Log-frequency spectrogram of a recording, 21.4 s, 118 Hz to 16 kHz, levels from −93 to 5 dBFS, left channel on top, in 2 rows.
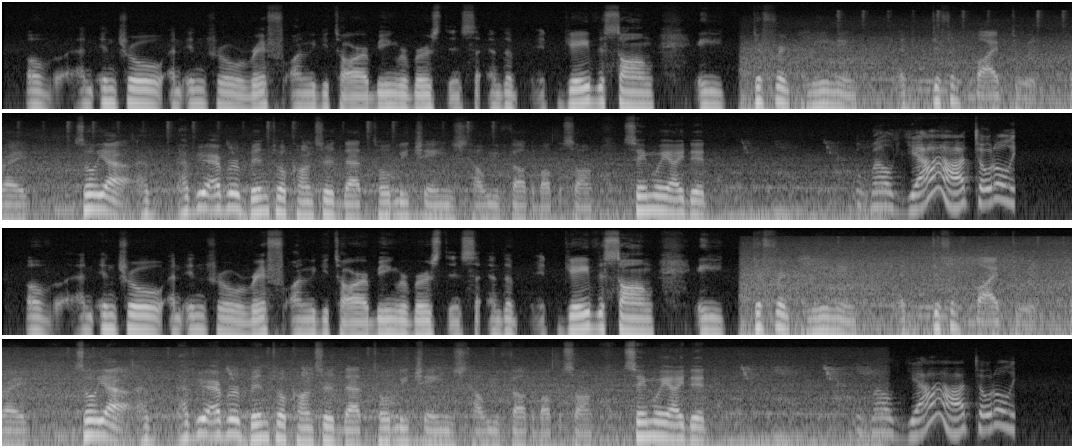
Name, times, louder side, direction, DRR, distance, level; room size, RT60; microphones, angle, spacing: voice 1, 0.2-7.2 7.5-8.6 9.0-10.3 10.7-11.0 11.4-16.6 16.9-17.8, right 2 dB, 20° right, 0.5 m, -23 dB
sound 1, 7.4-19.6, right 3 dB, 60° right, 0.8 m, -30 dB
sound 2, 8.3-16.1, left 3 dB, 10° left, 5.7 m, -59 dB
voice 2, 19.2-20.8, left 3 dB, 50° left, 1.9 m, -27 dB
head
